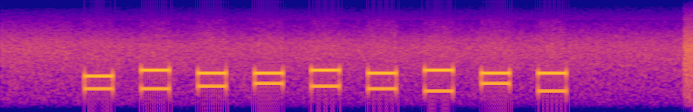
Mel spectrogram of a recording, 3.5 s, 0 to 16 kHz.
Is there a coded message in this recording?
Yes: DTMF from 0.4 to 2.8 s, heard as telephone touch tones, dialled by machine, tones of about 140 ms, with a squelch burst at the end. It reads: 468095302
